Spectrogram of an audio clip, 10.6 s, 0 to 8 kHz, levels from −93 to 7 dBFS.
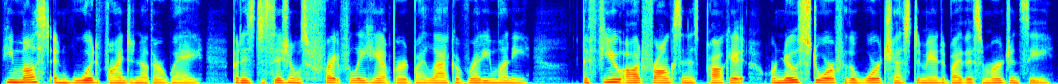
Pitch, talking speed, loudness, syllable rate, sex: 180 Hz, 205 wpm, -18 LUFS, 5.7 syllables/s, female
